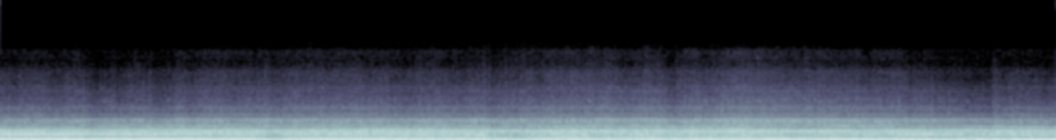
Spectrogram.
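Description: Zero SR electric motorcycle's motor whining steadily while riding at speed, over wind and road noise. The whine's pitch drops a little near the end as the bike eases off.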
